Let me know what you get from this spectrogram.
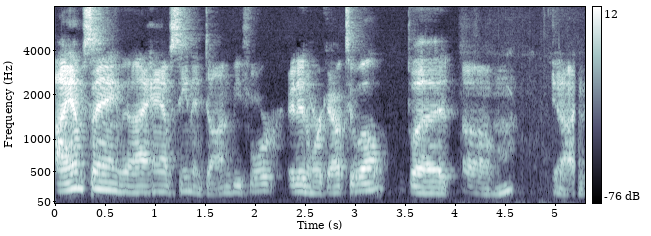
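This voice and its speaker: A man with a Chicago accent and fairly even intonation. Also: fairly low pitch for a man, moderate pace. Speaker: board game expert. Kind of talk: casual chat.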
